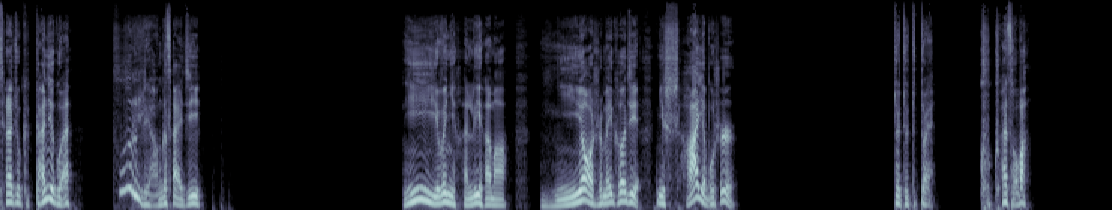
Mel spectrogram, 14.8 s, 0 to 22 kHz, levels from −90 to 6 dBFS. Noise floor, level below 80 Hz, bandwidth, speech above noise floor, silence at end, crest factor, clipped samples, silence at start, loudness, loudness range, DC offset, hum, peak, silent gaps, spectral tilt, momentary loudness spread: under -90 dBFS; -54 dBFS; 20 kHz; over 71 dB; 1.15 s; 20 dB; under 0.1%; 0 s; -20 LUFS; 10 LU; under 0.1%; none; -2 dBFS; 1.18-1.50 s, 3.16-5.35 s, 7.13-7.20 s, 9.93-11.92 s, 12.58-13.07 s; -6 dB/octave; 13 LU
